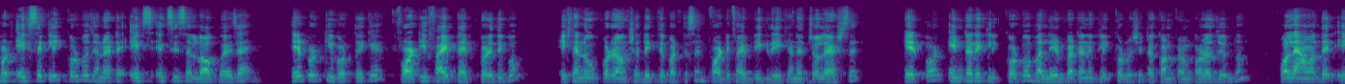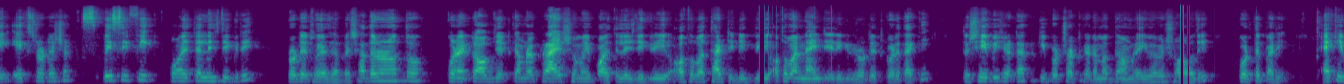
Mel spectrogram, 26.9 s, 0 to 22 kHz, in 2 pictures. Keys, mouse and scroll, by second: 26.2 ctrl+z.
